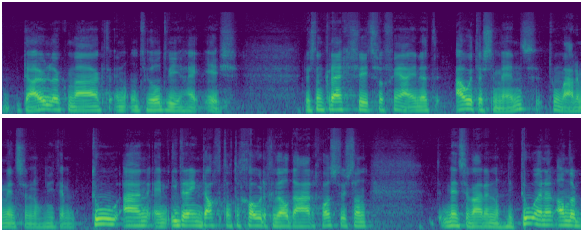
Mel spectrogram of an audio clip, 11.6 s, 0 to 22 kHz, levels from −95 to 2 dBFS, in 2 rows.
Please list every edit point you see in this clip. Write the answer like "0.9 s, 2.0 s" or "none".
none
